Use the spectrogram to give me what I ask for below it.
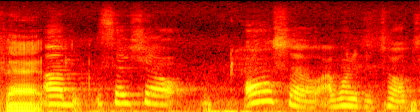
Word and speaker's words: Seychelle: And my name is Seychelle, and so if you need me to spell that for you, that's S as in Sam, EYCHELLE.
